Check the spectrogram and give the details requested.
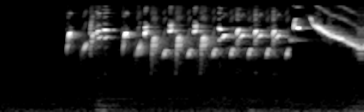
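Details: After a moment of silence, a European goldfinch bursts into a quick, liquid twitter of chirpy notes and finishes with a sweeping downward whistle.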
